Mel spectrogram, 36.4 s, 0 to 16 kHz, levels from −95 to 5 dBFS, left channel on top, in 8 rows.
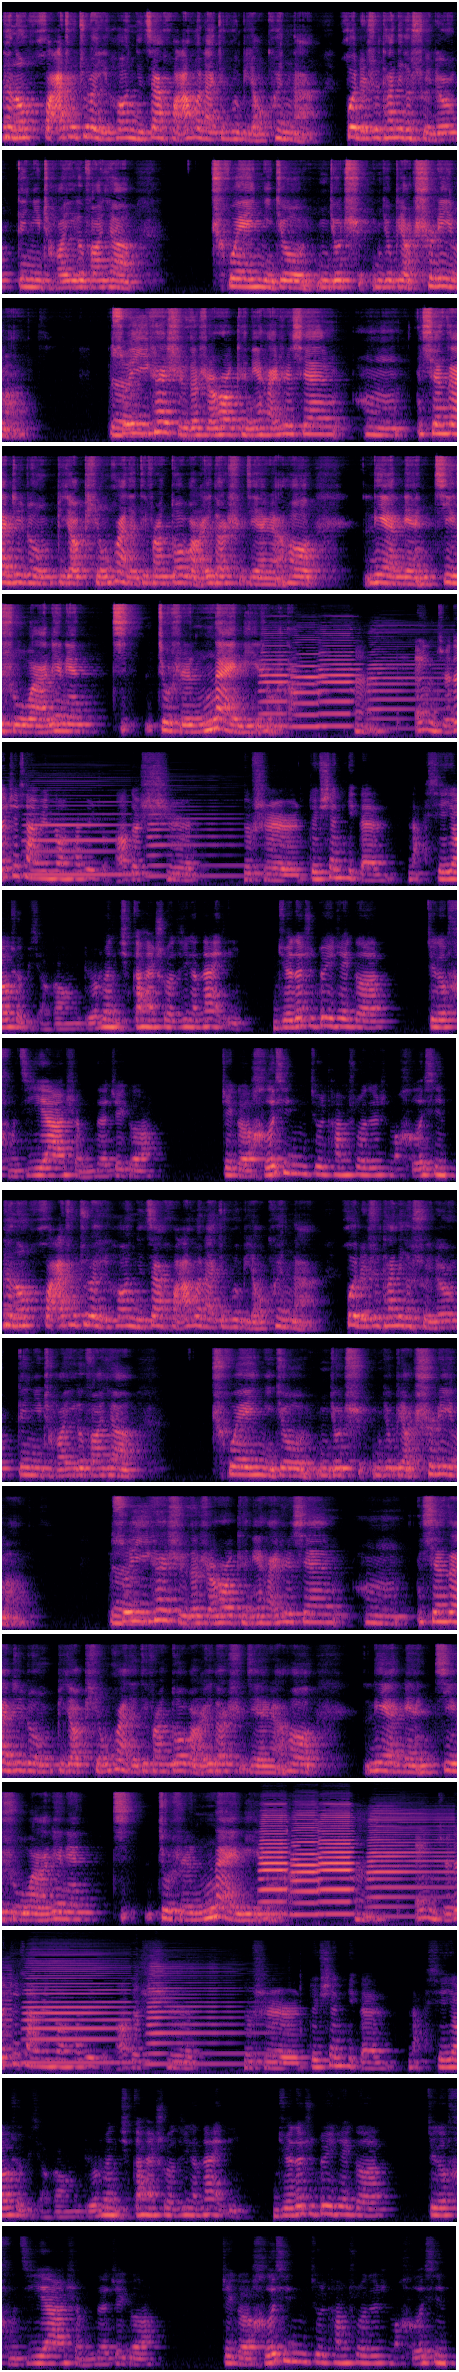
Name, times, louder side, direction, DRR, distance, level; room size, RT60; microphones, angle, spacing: voice 1, 0.0-3.1 3.4-6.0 6.6-9.4 10.2-19.5 19.8-21.2, left 4 dB, 75° left, 2.7 m, -30 dB
voice 2, 10.2-10.6 21.7-22.0 22.3-24.7 25.2-29.7 30.0-31.1 31.6-33.4 34.1-36.3, left 2 dB, 45° left, 1.1 m, -34 dB
sound 1, 20.7-25.4, right 8 dB, 85° right, 1.0 m, -31 dB
16.5 x 13.0 x 2.3 m
head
